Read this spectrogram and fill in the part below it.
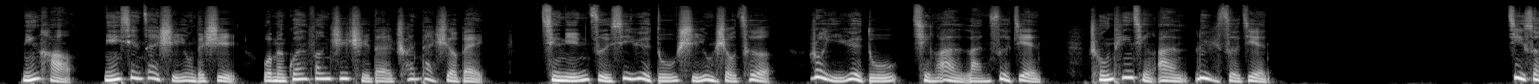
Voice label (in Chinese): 女 语音 IC 语音提示 知性稳重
